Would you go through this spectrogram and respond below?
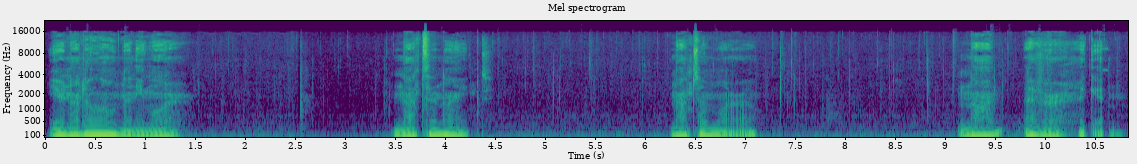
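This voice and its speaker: A gentle, age-old vampire guardian acted by a man speaks softly in a comfort audio roleplay. The voice is low, dark and very breathy, often sinking toward a whisper. It soothes and protects with tender reassurance. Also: fairly even intonation, very slow, long pauses, full character voice. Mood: soothing, protective. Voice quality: breathy, husky, half-whispered.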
